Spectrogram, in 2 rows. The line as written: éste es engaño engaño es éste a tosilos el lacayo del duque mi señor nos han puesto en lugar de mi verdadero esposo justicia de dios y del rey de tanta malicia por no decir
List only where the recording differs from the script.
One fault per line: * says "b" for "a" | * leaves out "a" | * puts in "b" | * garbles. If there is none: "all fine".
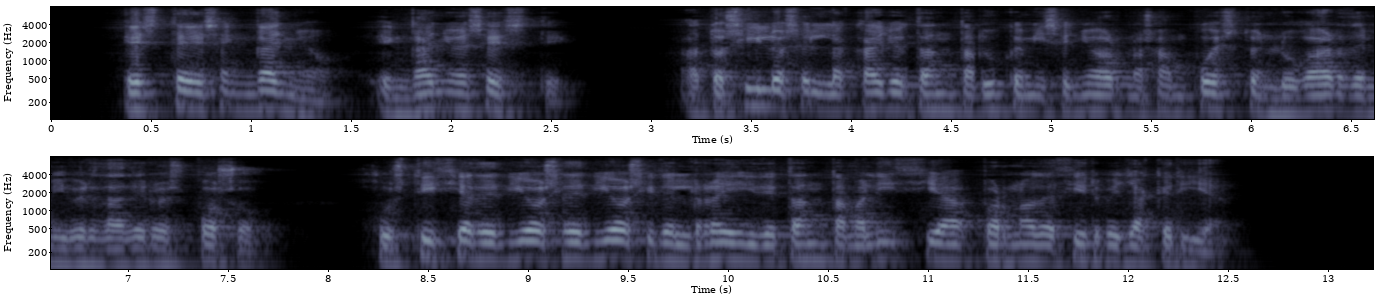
* says "tanta" for "del"
* puts in "de dios"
